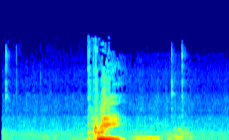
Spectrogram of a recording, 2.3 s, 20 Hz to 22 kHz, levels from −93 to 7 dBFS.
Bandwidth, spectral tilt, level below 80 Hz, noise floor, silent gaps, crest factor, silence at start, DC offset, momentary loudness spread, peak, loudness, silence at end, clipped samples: 15 kHz; -6 dB/octave; -48 dBFS; -46 dBFS; none; 18 dB; 0.9 s; under 0.1%; 26 LU; 0 dBFS; -13 LUFS; 0.45 s; under 0.1%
